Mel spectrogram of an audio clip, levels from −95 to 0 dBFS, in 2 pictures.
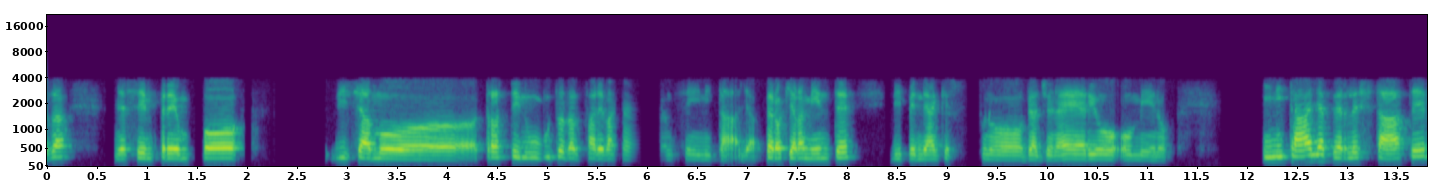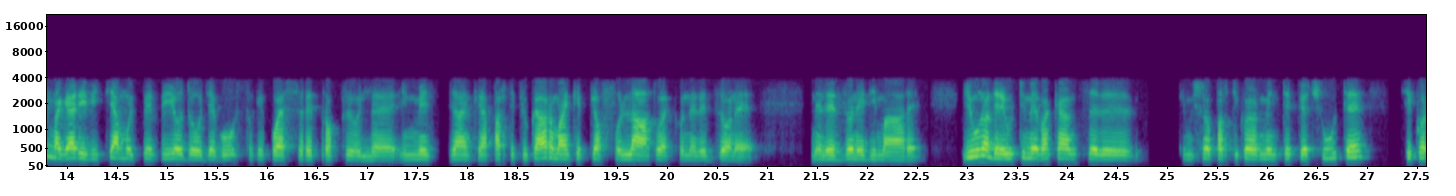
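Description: No technical faults are audible in this speech.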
